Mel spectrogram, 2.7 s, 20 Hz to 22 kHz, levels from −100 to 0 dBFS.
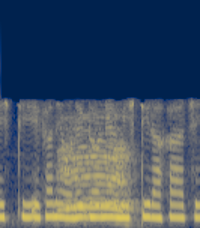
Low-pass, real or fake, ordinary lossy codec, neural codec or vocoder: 3.6 kHz; real; MP3, 24 kbps; none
